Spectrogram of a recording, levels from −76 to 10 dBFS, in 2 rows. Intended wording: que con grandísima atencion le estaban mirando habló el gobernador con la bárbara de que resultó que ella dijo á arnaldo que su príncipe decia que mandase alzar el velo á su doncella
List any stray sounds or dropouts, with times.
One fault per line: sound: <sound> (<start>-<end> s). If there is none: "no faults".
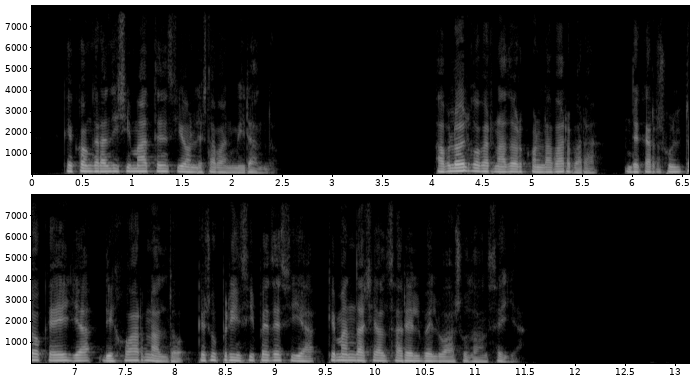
no faults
